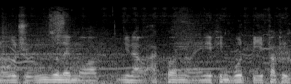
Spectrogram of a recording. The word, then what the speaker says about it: Akkon: And I hate the English pronunciation, which is why I'm gonna pronounce it in fucking superior German. True that. Akkon sounds better.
